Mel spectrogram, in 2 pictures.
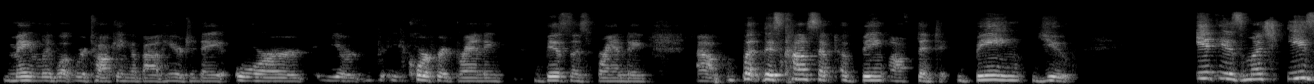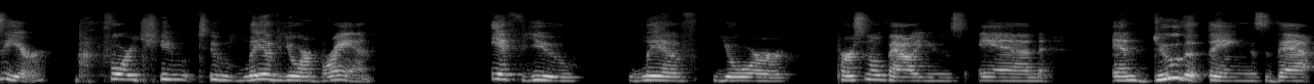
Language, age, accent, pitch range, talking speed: English, 40-59, American, 165-220 Hz, 100 wpm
